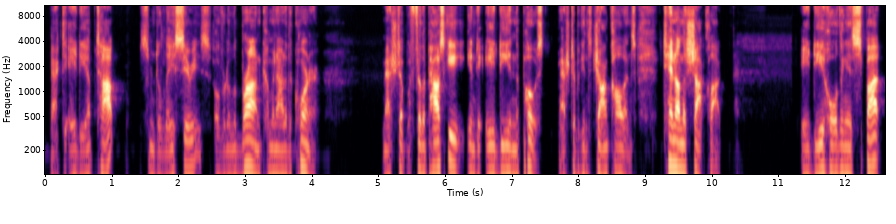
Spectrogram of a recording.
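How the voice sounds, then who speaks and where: A man in his forties doing casual play-by-play of a basketball game, chatty and excitable, thinking aloud between plays. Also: lowish voice, normal speed, husky, dry recording, studio quality. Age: 40s. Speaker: play-by-play host. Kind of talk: casual fan play-by-play commentary.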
